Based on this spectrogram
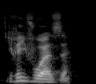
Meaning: feminine singular of grivois
- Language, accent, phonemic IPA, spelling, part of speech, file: French, France, /ɡʁi.vwaz/, grivoise, adjective, LL-Q150 (fra)-grivoise.wav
